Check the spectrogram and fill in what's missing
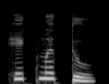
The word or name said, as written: ಹುಕುಮತ್ತು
